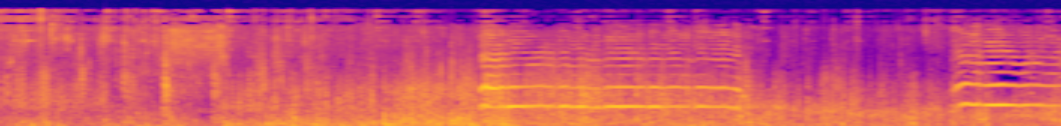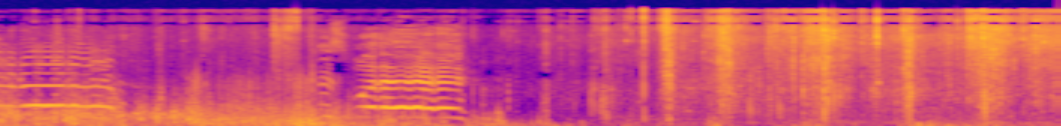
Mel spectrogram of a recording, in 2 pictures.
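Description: Dog baying: three long, steady, high howls, about a second and a half each, the last one shorter and wavering. Rustling of dry grass and brush as it runs through the undergrowth.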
